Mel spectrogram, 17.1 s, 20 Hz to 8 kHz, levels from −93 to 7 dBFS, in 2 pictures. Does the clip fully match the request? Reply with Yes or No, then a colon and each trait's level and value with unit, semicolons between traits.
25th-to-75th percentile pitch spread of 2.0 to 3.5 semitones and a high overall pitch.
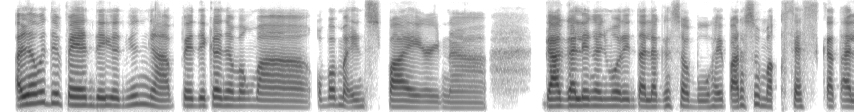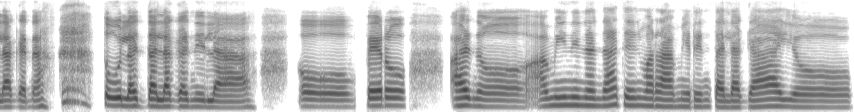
No: average, 2.8 semitones; medium, 180 Hz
